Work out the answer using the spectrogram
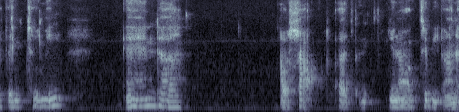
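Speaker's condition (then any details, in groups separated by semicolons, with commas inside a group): Spinal neurosarcoidosis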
